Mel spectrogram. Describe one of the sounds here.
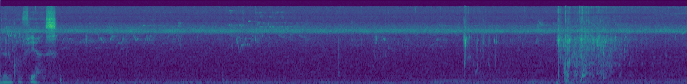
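A swimmer splashes in water.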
